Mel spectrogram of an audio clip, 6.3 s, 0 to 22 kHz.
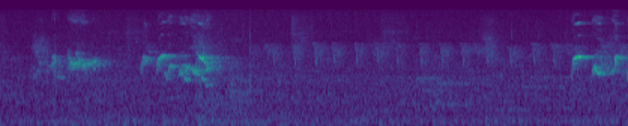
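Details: Red-whiskered bulbul used as a decoy during bird trapping on 8 June 2016, singing to lure wild birds: bright chirping phrases in short bursts with pauses, a loud burst of notes at the end, and a quiet hiss behind.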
